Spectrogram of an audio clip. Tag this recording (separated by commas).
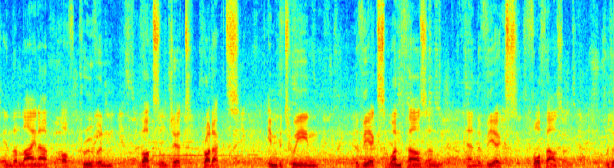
Speech, Music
